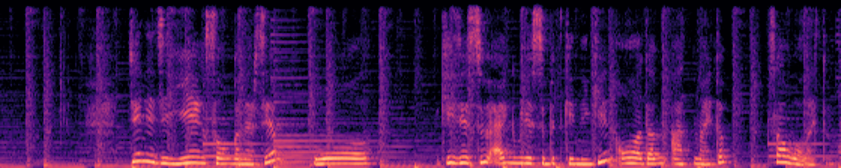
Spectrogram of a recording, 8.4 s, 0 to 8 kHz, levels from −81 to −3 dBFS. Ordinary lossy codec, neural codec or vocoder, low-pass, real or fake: none; none; none; real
